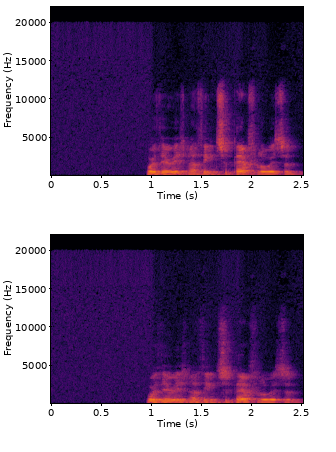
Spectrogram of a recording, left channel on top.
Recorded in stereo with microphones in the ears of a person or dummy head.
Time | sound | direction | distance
1.0 | a man speaking | 55° left (ahead or behind) | 1.4 m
